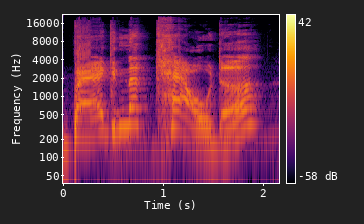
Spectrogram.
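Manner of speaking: over-the-top American accent. Trying different pronunciations of a word, then saying it american accent. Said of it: "Or I could say it like an American".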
